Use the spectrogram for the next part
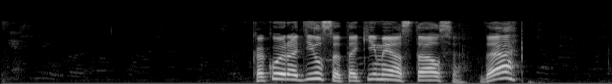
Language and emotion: Russian, neutral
